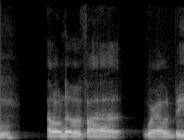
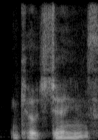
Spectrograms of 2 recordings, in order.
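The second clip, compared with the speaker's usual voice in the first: put-on slow late-night radio-host voice; 5 semitones lower, 8 dB quieter than usual. Introducing himself after his co-host on their fitness show, in his radio voice. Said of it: "That's my radio voice".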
